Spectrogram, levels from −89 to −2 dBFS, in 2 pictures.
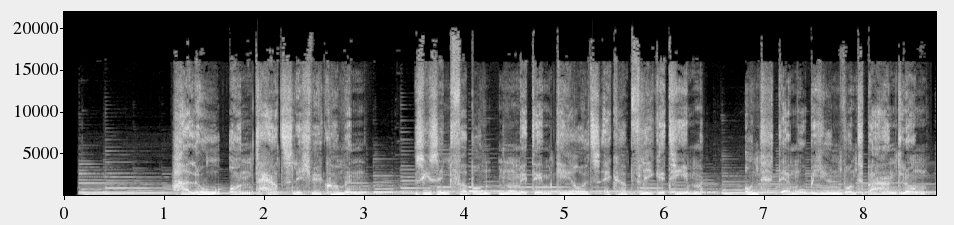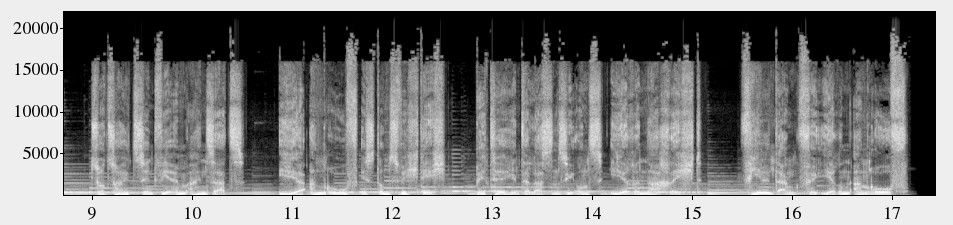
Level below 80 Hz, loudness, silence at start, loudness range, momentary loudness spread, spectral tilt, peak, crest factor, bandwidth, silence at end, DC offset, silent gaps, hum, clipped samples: -26 dBFS; -9 LUFS; 0.15 s; 1 LU; 6 LU; -4 dB/octave; 0 dBFS; 10 dB; over 20 kHz; 0.3 s; under 0.1%; none; none; under 0.1%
